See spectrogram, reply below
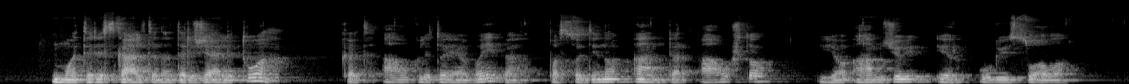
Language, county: Lithuanian, Panevėžys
